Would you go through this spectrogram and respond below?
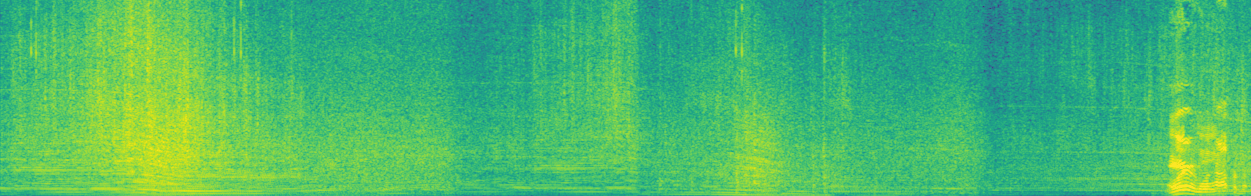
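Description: Race cars lapping in the iRacing video game on the Dover Motor Speedway oval: engines rise and fall as cars pass in waves, followed by a sharp burst at the end, with a commentator talking over the racing.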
